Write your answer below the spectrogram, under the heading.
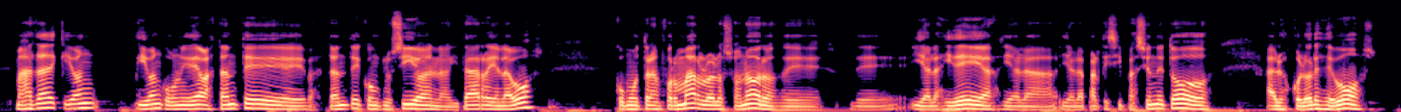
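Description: At a moderate pace and with ordinary pitch variation, an unremarkable speaking voice is heard over a quiet background. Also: man, medium pitch for a man. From Argentina, Mendoza (Maipú). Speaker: musician, singer-songwriter. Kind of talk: casual radio interview. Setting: radio studio, live.

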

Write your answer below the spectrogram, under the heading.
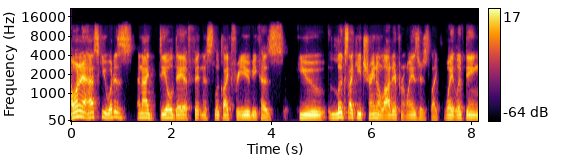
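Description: A man with medium pitch speaks at a moderate pace in an ordinary speaking voice, with ordinary pitch variation. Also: hardly any pauses, quiet background. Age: 20s. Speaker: podcast host. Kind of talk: casual chat.

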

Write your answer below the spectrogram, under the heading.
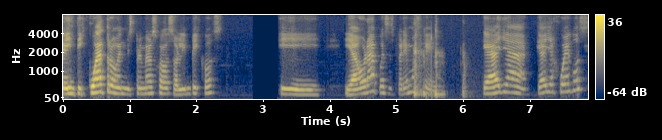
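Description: A woman speaks at a very slow pace. Her speech is broken by long, frequent pauses. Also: medium pitch for a woman, ordinary pitch variation. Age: 30s. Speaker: sports journalist. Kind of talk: interview conversation. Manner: halting with repeated words.

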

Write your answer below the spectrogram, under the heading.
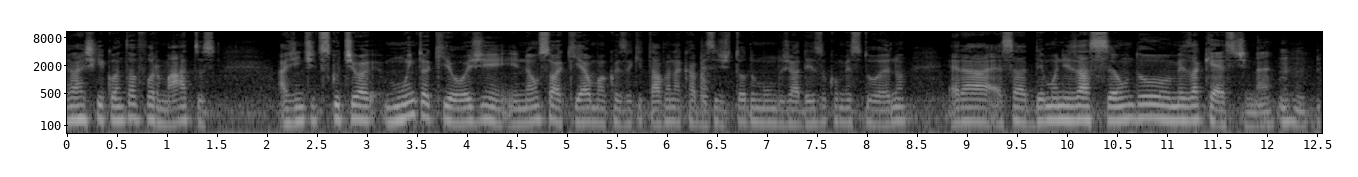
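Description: Audible room echo surrounds a man with medium pitch. His intonation is monotone and flat, and his pace moderate. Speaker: podcaster and advertising professional. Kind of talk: live panel discussion. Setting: stage with audience.

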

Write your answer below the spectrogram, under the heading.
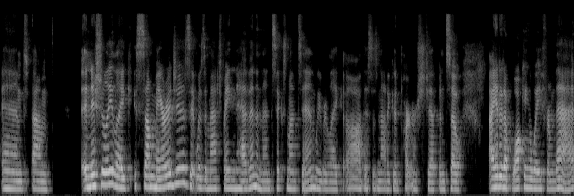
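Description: At a moderate pace and in an American accent, this is a plain, everyday voice with ordinary pitch variation against a quiet background. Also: woman, fairly low pitch for a woman. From Pennsylvania. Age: 50s. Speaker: business co-founder. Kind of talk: interview.

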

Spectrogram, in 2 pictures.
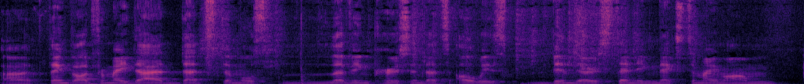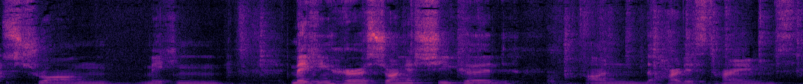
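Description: In a French accent, a man speaks slowly-ish and flatly in a fairly low voice, with music in the background and audible room echo. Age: 20s. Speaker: friend of host. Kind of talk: casual chat.

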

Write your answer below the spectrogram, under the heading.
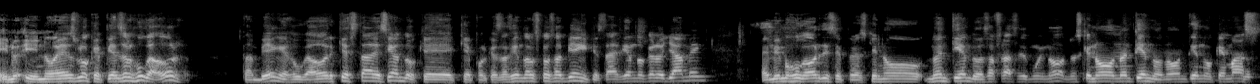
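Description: The words rush out at a very fast pace, with pitch varying in an ordinary way. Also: man, fairly high pitch for a man. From Costa Rica. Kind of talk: casual chat.

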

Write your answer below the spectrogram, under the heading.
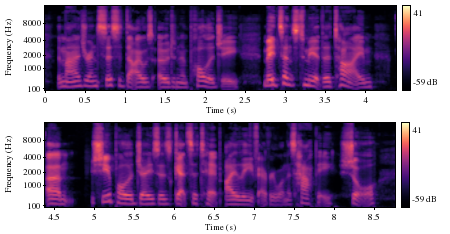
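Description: With an English accent, a woman talks at a fairly quick pace, her pitch fairly low with ordinary variation. The recording is very clean and the background silent. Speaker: podcast host. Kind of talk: casual chat.

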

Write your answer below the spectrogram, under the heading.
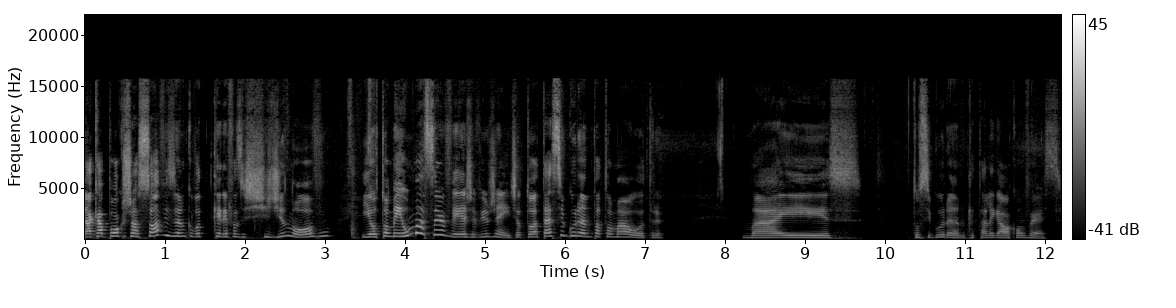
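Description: Speech runs at a moderate pace. Its pitch rises and falls across a very wide range. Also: woman, high pitch for a woman. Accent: Brazilian. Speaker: podcast host. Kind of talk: casual chat.

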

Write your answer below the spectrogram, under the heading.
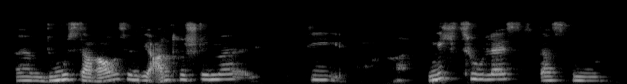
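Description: This is a woman's voice. The variation in her pitch is ordinary. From Thuringia, eastern Germany. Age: 30s. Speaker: eating disorder survivor sharing her story. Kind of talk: interview testimony. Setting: podcast interview.

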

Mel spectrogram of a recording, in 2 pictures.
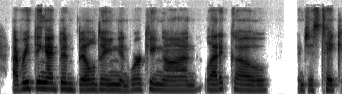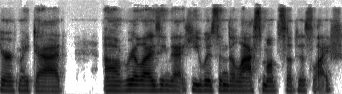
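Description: A woman's unremarkable speaking voice with an American accent, fairly low in pitch, at a fairly slow pace with fairly even intonation over a quiet background. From US Midwest, Metro Detroit. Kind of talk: interview conversation.

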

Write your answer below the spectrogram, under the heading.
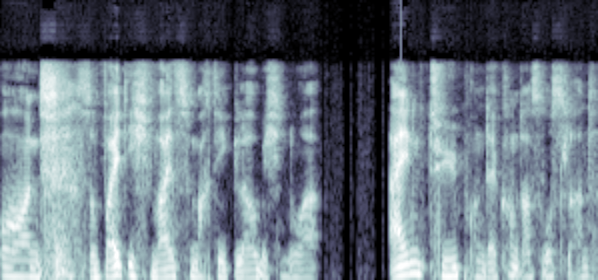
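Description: A man with a fairly low pitch, fairly even intonation and very slow pace. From North Rhine-Westphalia, near Siegen. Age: 30s. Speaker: knife maker. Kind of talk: casual interview.

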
